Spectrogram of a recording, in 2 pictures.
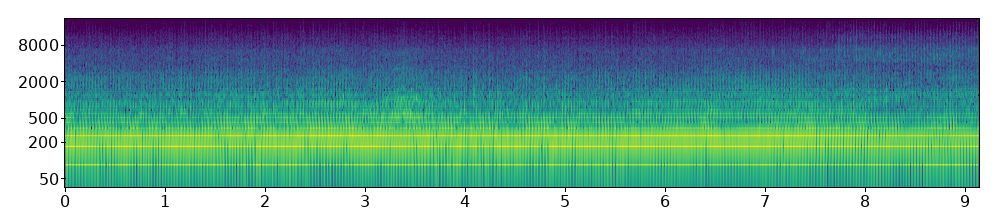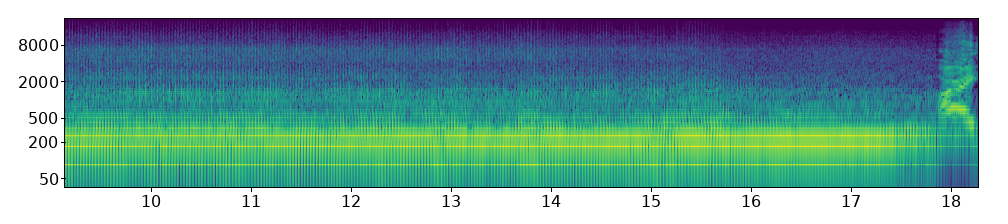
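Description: A 2025 Honda CBR600RR fitted with an Austin Racing exhaust, running loud and close throughout with a steady deep engine note and repeated throttle blips and revs, and someone talking over it at times.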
